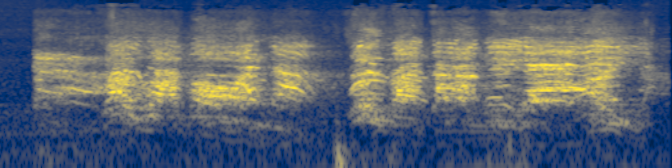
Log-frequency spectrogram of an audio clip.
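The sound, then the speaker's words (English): Haka performed by New Zealand Defence Force members as a traditional welcome for the Duke and Duchess of Sussex: a forceful group of male voices shouting rhythmic chants in a series of loud, punchy bursts. “The haka being performed by members of the New Zealand Defence Force.”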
